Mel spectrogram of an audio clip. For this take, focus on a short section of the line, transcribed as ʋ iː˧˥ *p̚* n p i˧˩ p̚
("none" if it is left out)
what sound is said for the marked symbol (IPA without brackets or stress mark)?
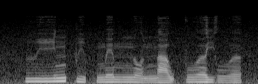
none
